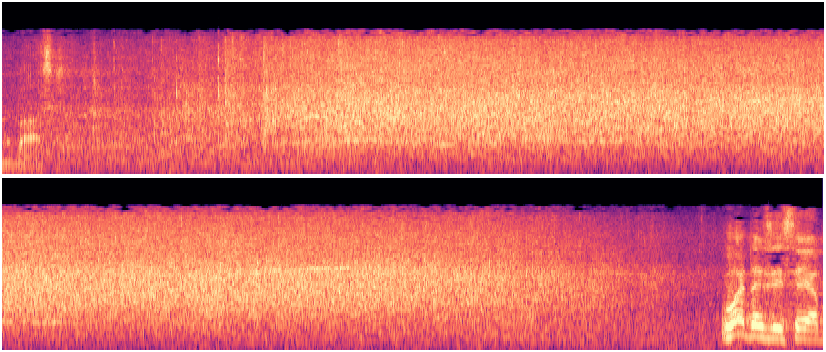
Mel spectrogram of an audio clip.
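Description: A large crowd applauds loudly.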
